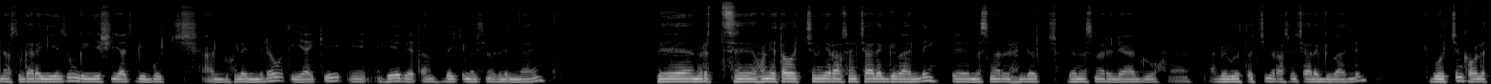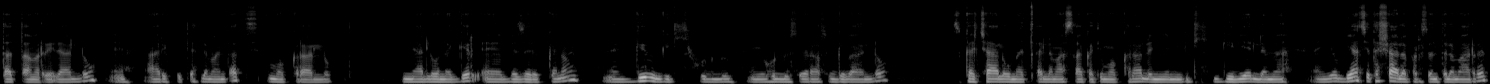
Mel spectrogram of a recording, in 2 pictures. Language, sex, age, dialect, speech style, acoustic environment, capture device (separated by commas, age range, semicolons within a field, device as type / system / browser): Amharic, male, 25-34, Ethiopia - Gondar, happy; focused; excited, silence, mobile / Linux / Chrome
